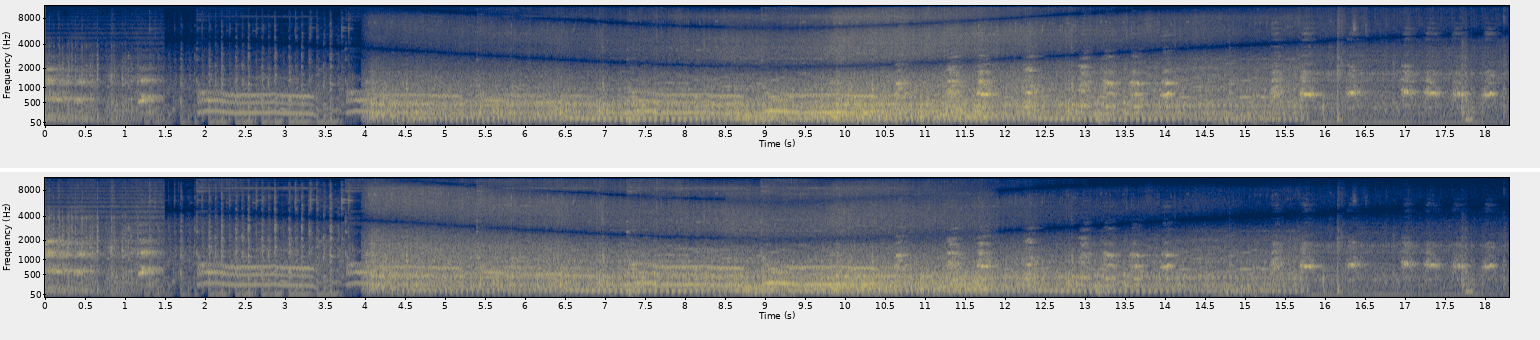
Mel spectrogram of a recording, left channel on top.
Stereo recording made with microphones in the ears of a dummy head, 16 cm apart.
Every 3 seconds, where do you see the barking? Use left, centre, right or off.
right, right, right, centre, left, left.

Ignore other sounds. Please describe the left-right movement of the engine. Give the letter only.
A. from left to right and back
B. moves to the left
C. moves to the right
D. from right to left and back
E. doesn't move
B.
